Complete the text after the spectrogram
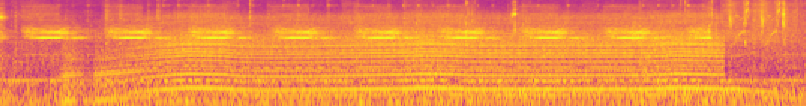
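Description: A video game car engine hums steadily, then stops.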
